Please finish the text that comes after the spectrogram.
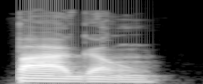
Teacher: the AM pronounced with the nasal ão sound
